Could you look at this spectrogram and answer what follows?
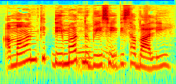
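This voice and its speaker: A woman acts a worried relative in a radio drama. Her voice is high, and she speaks with urgency and reproach. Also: lively intonation, fairly quick, a bit bright. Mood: scolding. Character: worried, scolding female relative of a village family.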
